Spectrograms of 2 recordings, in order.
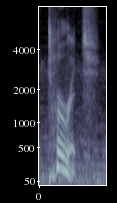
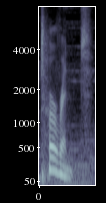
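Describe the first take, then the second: First: The word is said without an N sound. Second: The word is said with an added N sound. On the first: The speaker calls it right. "T U R R E T. No N" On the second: The speaker calls it wrong. "Where's the N coming from"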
